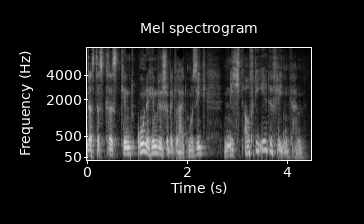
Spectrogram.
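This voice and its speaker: Husky low-voiced man reading a story. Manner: lively, expressive storytelling. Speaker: audiobook narrator.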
